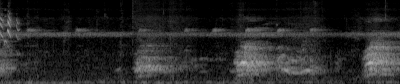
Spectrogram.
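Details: Brazilian teal, named locally marreca marajoara, in Brazil, giving harsh, nasal, buzzy calls in three bursts roughly a second apart, over a steady high insect-like whine.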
